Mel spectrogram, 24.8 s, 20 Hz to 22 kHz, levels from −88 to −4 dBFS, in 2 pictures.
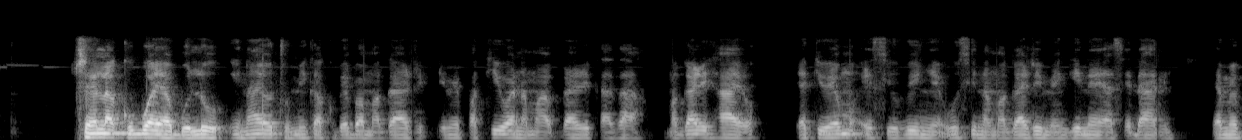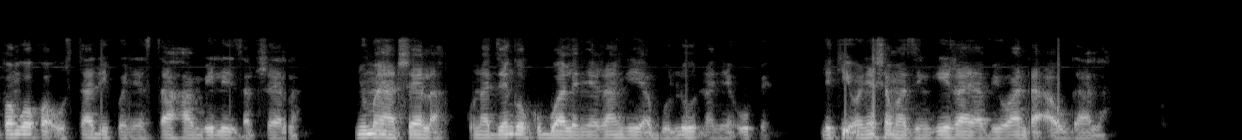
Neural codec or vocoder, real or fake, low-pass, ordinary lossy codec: none; real; 7.2 kHz; Opus, 32 kbps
